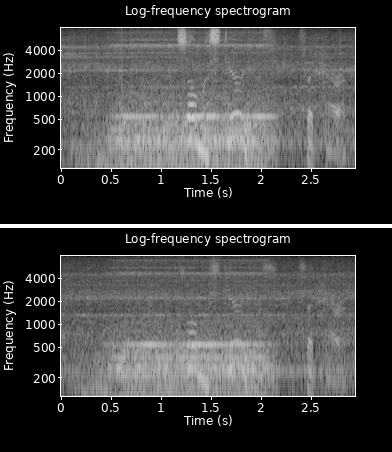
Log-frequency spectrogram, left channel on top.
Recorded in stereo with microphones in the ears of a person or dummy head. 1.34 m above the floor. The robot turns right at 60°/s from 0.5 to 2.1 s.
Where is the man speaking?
110° left; by 2.9 s 170° left.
